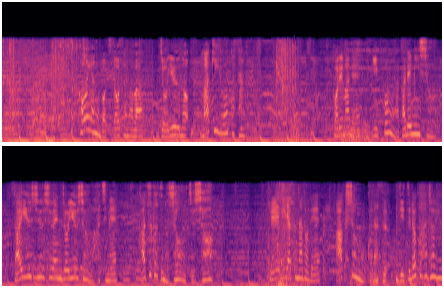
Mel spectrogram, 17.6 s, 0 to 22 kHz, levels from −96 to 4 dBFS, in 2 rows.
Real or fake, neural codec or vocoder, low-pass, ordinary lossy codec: real; none; 7.2 kHz; AAC, 48 kbps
